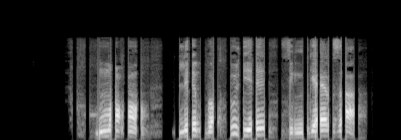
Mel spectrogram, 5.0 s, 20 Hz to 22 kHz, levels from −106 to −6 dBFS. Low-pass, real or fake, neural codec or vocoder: 7.2 kHz; real; none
